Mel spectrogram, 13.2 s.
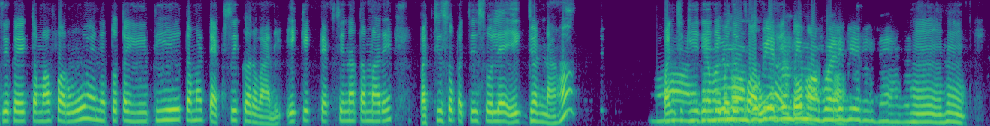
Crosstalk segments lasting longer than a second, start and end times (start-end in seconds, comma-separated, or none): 8.8-11.3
